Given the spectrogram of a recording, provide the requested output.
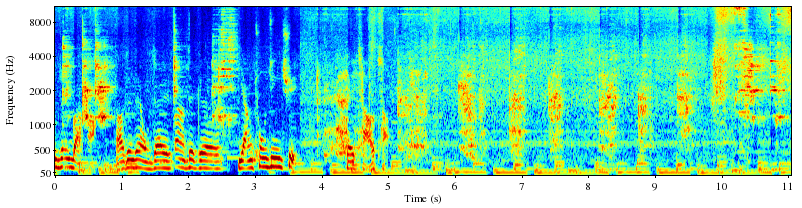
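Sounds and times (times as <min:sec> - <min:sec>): bacon and onion sizzling: 0:00.0 - 0:11.0
metal spoon scraping pot: 0:02.4 - 0:02.8, 0:03.9 - 0:11.0.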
